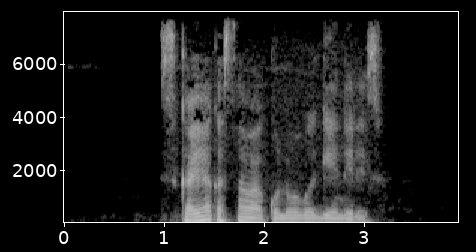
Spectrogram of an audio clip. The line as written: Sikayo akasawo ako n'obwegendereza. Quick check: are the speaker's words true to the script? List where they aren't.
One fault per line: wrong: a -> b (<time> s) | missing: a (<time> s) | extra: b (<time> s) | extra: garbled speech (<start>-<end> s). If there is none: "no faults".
no faults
